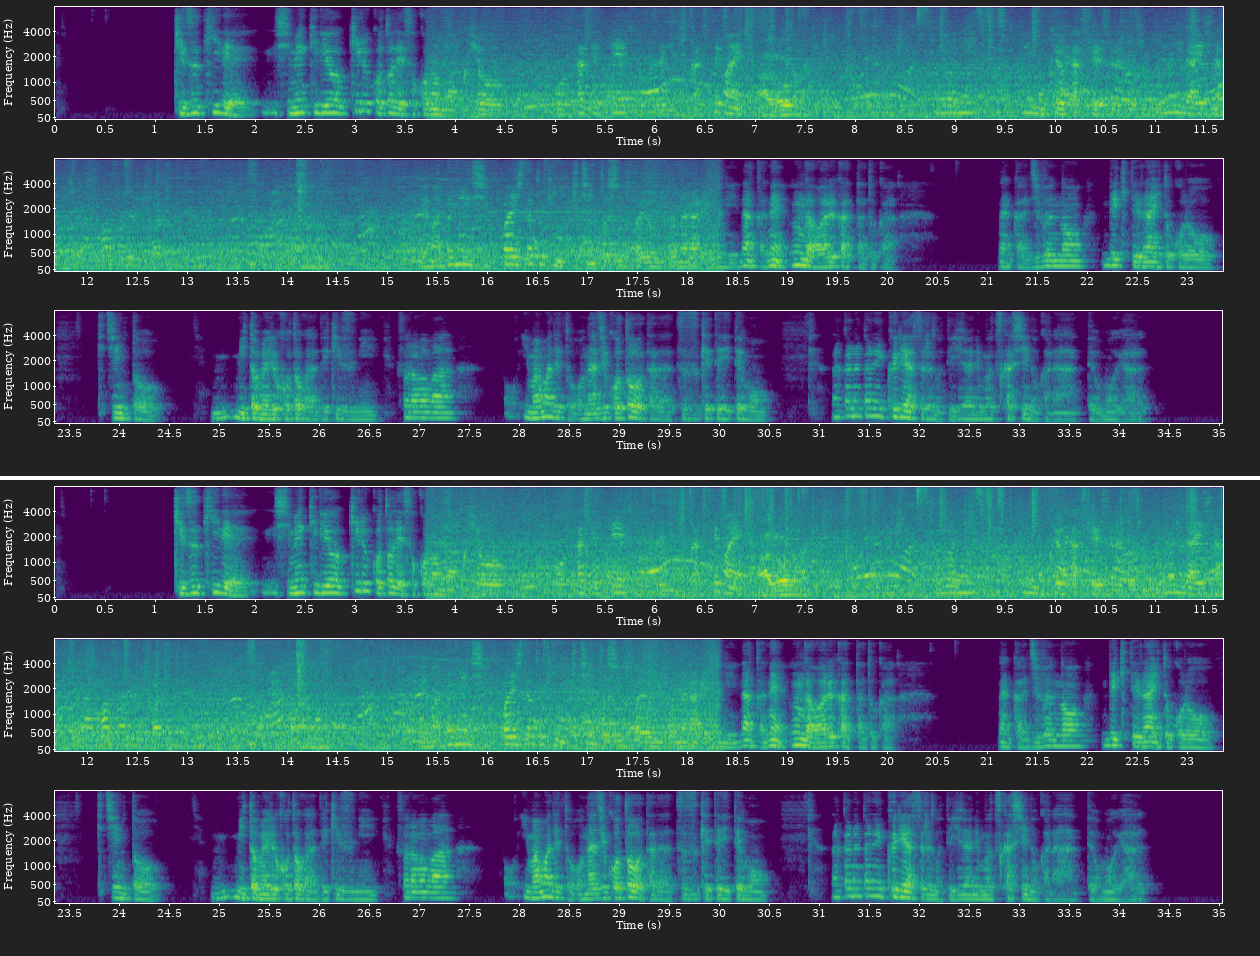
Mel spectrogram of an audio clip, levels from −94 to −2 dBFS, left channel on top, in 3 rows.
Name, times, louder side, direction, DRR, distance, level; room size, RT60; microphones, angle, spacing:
voice 1, 1.2-4.5 5.0-12.7 14.0-14.4 15.3-20.1 21.1-23.2 23.9-24.4 24.9-26.6 26.8-27.3 27.9-30.5 31.1-34.2, right 1 dB, 70° right, 2.0 m, -26 dB
sound 1, 3.7-18.3, right 3 dB, 40° right, 0.6 m, -24 dB
4.1 x 3.5 x 2.2 m
head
